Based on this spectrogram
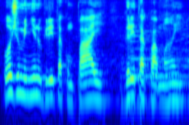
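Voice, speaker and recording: Brazilian preacher, high male voice, swings from hush to shouting, live music under him. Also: fairly even intonation, normal speed. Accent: Brazilian Portuguese. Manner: storytelling, swings from quiet to shouting. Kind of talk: sermon.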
